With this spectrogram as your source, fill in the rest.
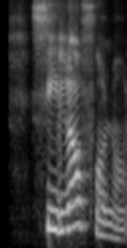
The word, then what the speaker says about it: xilófono: una palabra con x xilófono no xilófono con x suena como s xilófono pero la x en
